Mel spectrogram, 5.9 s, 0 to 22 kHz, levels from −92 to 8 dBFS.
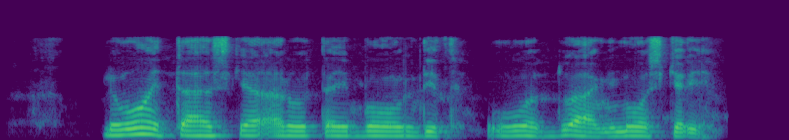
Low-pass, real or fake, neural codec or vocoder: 7.2 kHz; fake; codec, 16 kHz, 8 kbps, FunCodec, trained on LibriTTS, 25 frames a second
